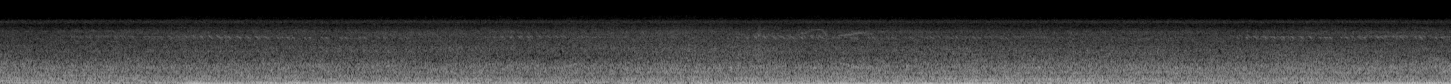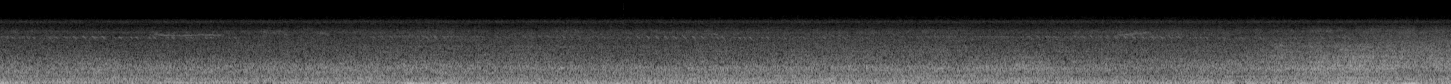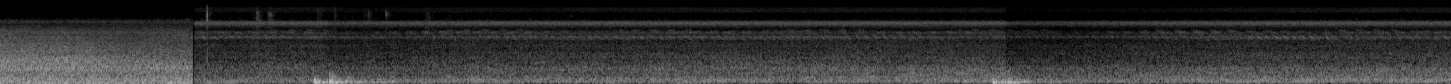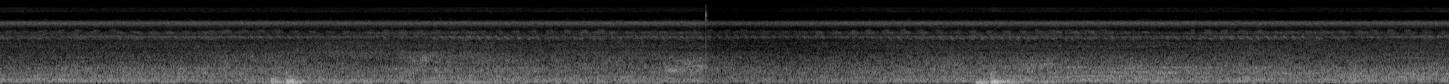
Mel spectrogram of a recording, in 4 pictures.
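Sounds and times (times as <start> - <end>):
crickets trilling: 0.0 - 58.0
passing vehicle rumble: 17.8 - 31.0.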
